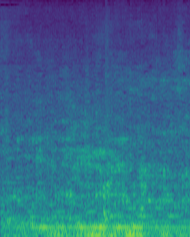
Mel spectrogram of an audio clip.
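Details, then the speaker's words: Car heard from underneath: loud deep blowing roar at steady engine speed, exhaust escaping through a broken exhaust pipe; needs welding at an exhaust shop. "Biasalah ada itu exhaust. Dia punya itu pipe kan, dia sudah patah."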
